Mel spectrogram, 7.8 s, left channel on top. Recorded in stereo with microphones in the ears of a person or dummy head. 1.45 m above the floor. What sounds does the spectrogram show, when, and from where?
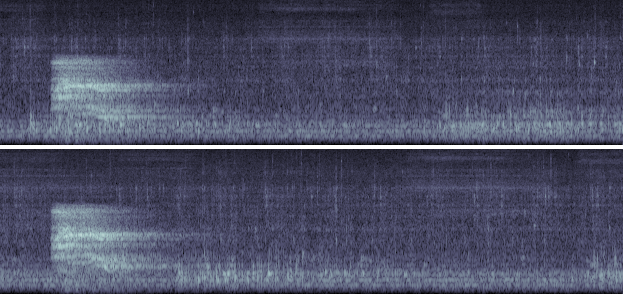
0.6 s a scream: 5° right (ahead or behind), 3 m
